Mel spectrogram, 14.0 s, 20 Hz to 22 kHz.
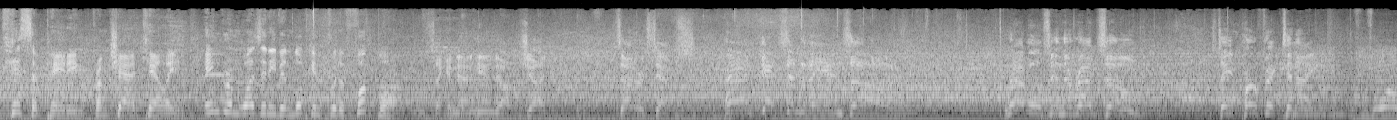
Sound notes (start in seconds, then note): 9.1 crowd cheering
